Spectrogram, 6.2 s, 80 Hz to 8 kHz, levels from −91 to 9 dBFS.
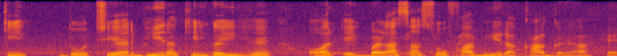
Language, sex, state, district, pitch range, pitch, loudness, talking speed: Hindi, female, Madhya Pradesh, Dhar, 215-260 Hz, 235 Hz, -17 LUFS, 155 wpm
